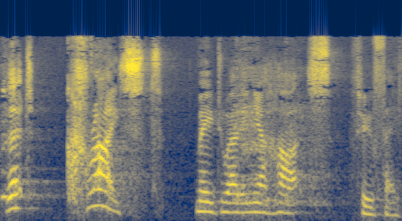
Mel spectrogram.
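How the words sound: The word Christ carries the stress. It is nothing else but this one person. "In other words, nothing else but Christ"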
